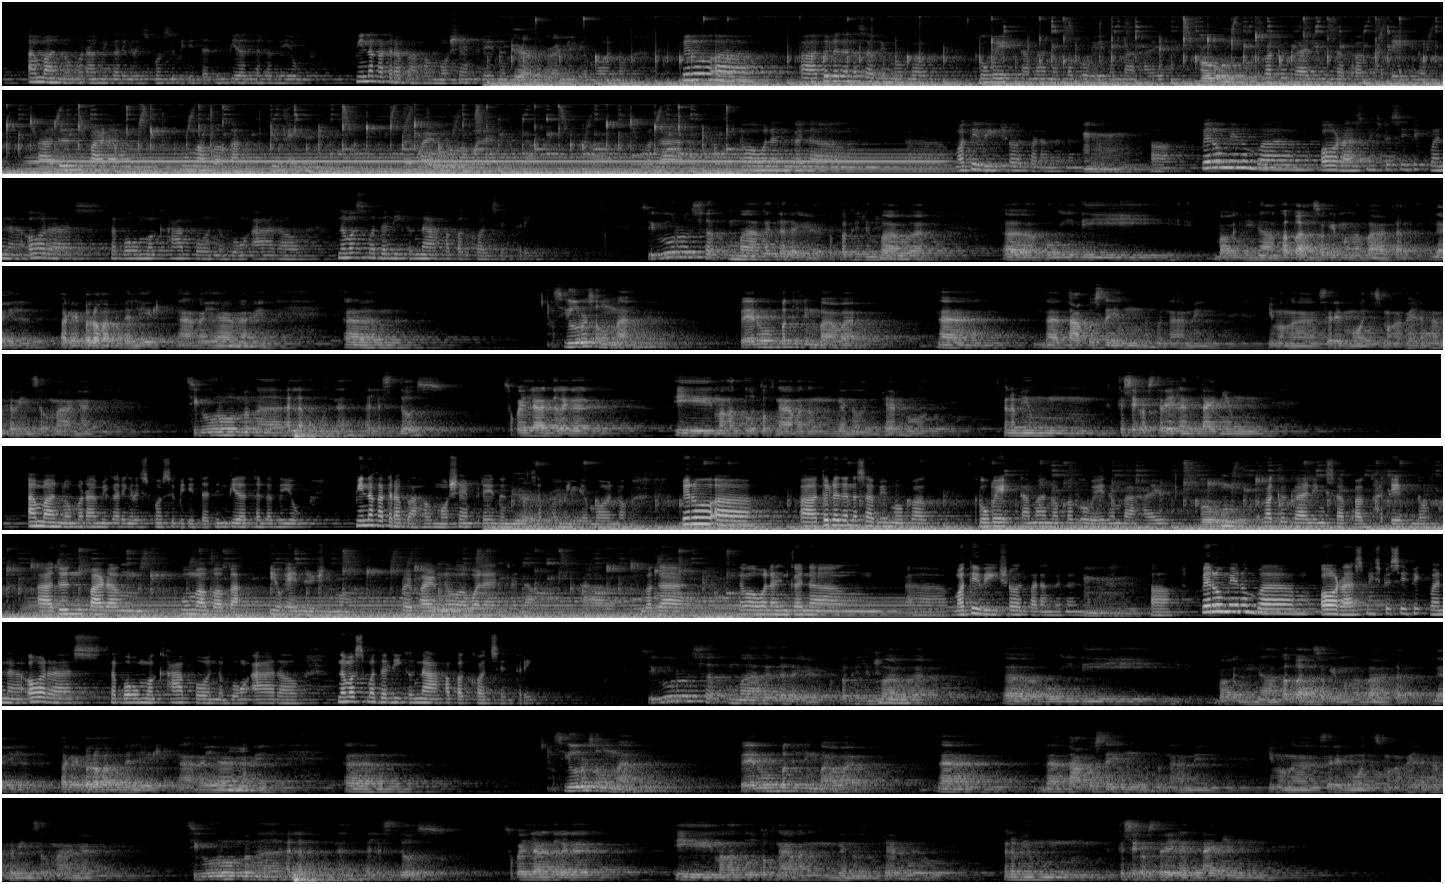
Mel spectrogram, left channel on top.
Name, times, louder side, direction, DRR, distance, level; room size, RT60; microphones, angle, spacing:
voice 1, 0.3-3.0 3.5-6.5 6.8-7.5 8.0-9.3 9.8-11.7 12.2-15.9 16.2-16.8 17.1-18.0 18.4-25.3 25.9-26.1 26.4-34.1 37.6-37.9 45.5-45.7 51.0-51.1 60.5-60.8, right 6 dB, 75° right, 12 dB, 0.3 m, -30 dB
sound 1, 4.8-21.7, equal, 70° left, 1.0 m, -28 dB
voice 2, 5.1-5.8 12.0-12.6 18.5-19.0 25.2-25.7 35.2-38.1 38.8-40.6 40.9-43.6 43.8-47.2 48.7-49.9 50.6-51.8 52.4-53.3 53.5-55.4 55.6-58.9 59.5-62.0 62.7-63.9 64.4-66.9 67.7-70.2, left 2 dB, 30° left, 3 dB, 0.7 m, -33 dB
Wind instrument woodwind instrument, 14.6-23.9, left 7 dB, 5° right, 0.6 m, -34 dB
10.0 x 3.4 x 5.5 m, 2.2 s
head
